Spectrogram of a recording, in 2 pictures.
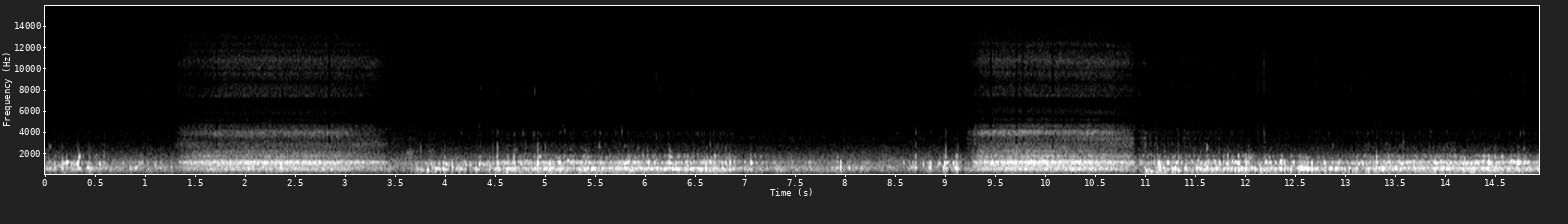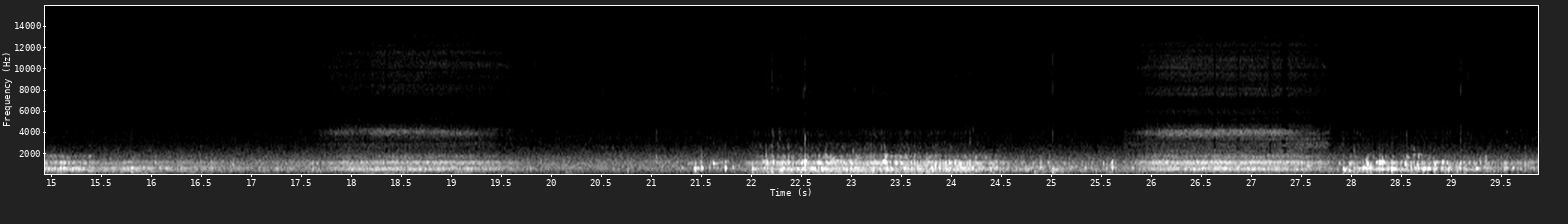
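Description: Scuba diver breathing through a regulator underwater, four breaths: each a short hiss on the inhale followed by a longer rush of exhaled bubbles.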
